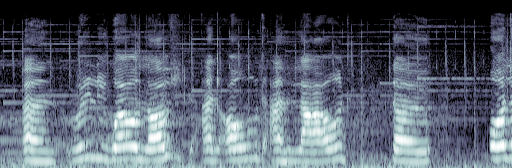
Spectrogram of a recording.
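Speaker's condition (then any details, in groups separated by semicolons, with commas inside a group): Cerebral palsy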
